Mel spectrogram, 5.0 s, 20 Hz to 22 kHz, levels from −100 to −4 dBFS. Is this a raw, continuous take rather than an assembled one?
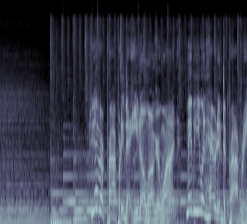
no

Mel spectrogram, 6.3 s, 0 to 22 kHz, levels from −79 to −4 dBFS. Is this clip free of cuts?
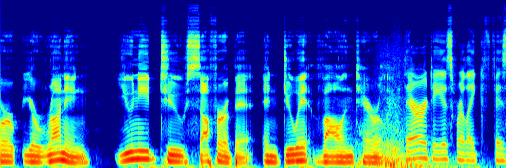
no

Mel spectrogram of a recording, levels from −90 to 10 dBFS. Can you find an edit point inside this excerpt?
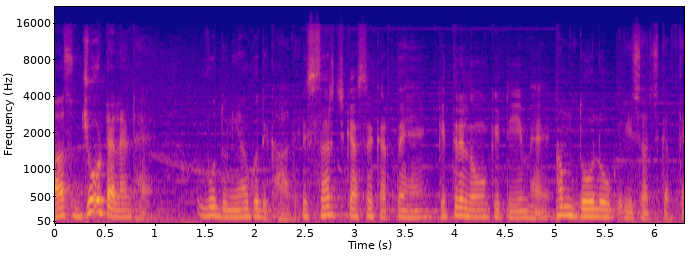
yes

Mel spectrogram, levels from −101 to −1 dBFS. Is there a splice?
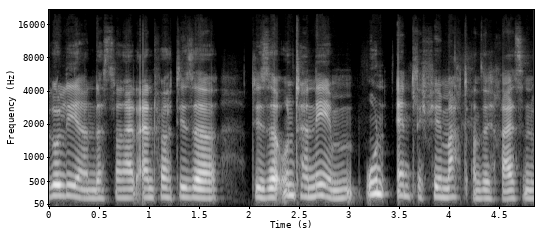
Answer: no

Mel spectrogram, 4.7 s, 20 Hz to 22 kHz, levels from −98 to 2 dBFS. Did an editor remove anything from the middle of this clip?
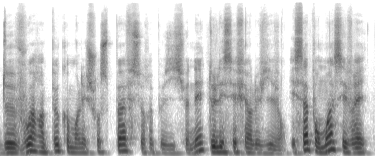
yes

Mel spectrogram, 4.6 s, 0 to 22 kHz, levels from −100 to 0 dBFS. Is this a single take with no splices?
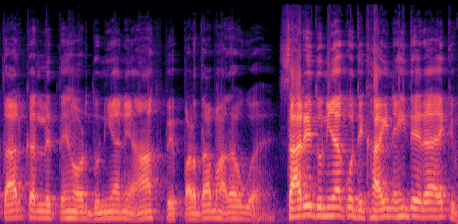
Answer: no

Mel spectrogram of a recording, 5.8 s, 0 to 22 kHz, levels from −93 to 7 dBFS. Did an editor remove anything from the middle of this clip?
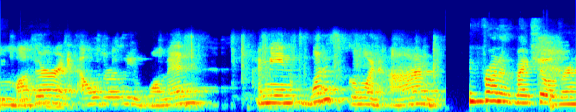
yes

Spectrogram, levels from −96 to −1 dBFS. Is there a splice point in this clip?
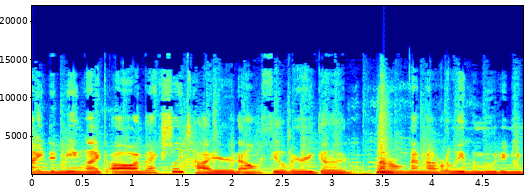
no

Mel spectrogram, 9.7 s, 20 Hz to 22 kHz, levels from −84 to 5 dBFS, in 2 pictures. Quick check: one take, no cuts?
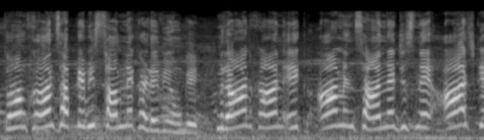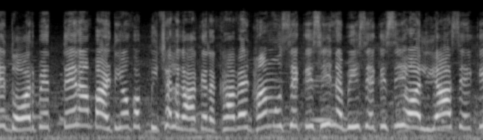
no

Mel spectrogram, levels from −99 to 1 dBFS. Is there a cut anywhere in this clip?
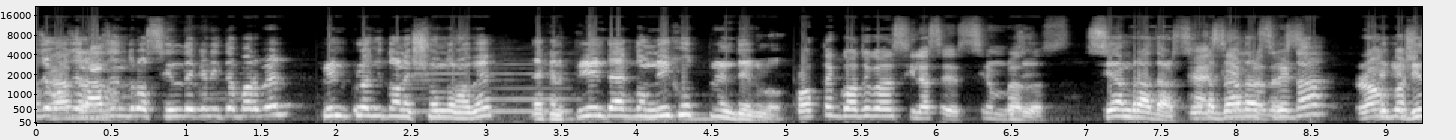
yes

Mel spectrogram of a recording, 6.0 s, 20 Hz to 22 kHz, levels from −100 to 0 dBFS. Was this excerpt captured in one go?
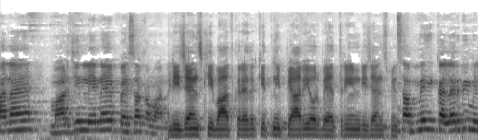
no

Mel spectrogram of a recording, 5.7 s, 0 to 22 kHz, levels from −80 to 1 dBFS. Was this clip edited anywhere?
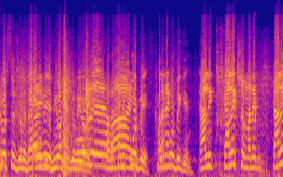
no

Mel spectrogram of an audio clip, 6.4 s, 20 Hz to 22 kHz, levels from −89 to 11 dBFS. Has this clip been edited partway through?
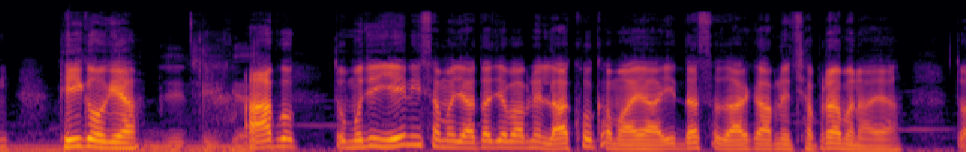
yes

